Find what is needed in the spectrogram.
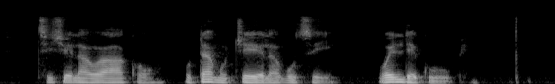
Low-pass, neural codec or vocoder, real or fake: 9.9 kHz; codec, 24 kHz, 0.9 kbps, WavTokenizer, medium speech release version 1; fake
